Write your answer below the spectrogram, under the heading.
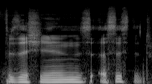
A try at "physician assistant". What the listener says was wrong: Yeah, physician assistant. There's no S at the end of it. Yeah.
